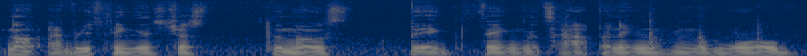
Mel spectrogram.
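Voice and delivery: usual speaking voice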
